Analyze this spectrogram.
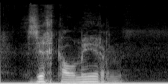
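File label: "zich kalmeren", Dutch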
